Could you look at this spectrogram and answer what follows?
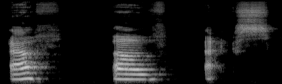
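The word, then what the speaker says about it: f(x): And this is pronounced as f of x.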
